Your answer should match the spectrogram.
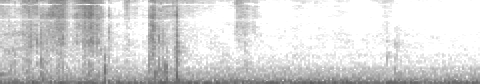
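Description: Paper scratch-off lottery tickets being handled: a few light, quick rustles and clicks over a low, steady background hum.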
